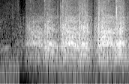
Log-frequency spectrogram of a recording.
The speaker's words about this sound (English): And it was the same message from the crowds demonstrating at the football stadium. Well, this is the main football stadium in the middle of Mogadishu. It's already packed with people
